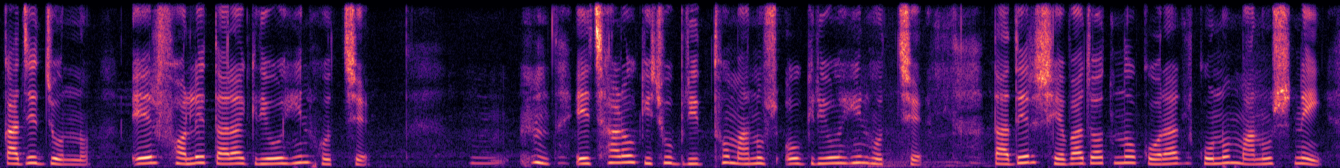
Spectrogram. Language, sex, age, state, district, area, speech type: Bengali, female, 18-30, West Bengal, Paschim Bardhaman, urban, spontaneous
